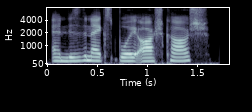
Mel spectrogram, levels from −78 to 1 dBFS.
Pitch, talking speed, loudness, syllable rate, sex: 190 Hz, 195 wpm, -17 LUFS, 4.5 syllables/s, female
